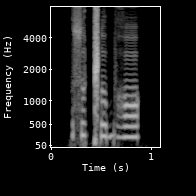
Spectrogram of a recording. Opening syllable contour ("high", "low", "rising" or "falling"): low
